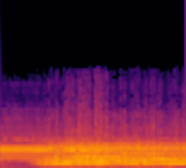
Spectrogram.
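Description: Gym scoreboard buzzer sounding a long, steady horn at the end of the quarter, with crowd cheering rising over it about half a second in.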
